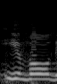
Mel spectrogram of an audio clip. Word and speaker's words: Eovaldi: So Eovaldi, and I know I keep saying that name wrong.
